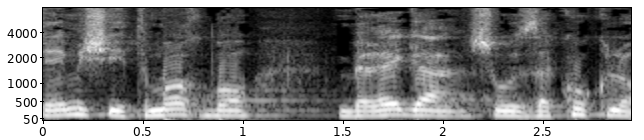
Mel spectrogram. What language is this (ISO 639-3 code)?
heb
